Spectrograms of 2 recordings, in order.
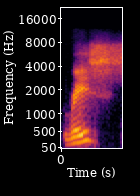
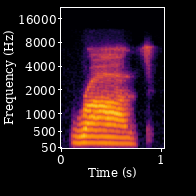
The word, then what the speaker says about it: Roz: I want to introduce everybody to Race. Is that how you say it? Roz. Roz. Okay, Roz. Roz.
